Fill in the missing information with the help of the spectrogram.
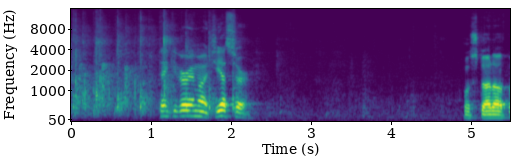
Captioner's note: applause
